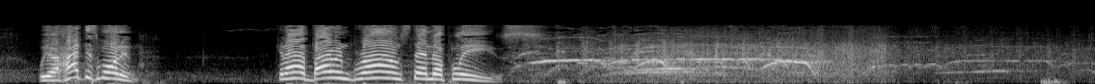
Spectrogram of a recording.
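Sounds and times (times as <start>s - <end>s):
speech: 0.4s - 1.5s, 2.8s - 5.4s
high sustained whoops of cheering: 5.2s - 10.9s
audience clapping: 5.4s - 10.9s.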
